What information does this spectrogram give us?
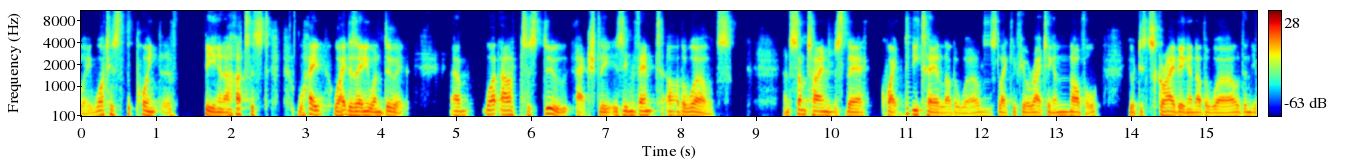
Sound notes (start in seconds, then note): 2.9 laughing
